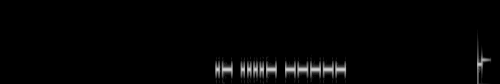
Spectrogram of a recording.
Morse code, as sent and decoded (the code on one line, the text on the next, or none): .- ....- -----
A40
